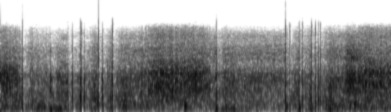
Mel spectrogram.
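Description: Fireworks display: aerial shells bursting in sharp bangs and crackles, coming in irregular clusters of quick reports over a steady rushing noise.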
